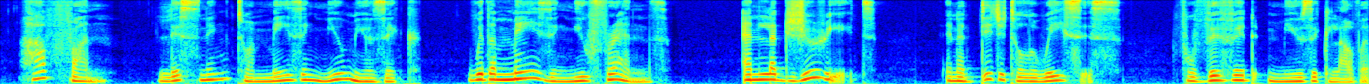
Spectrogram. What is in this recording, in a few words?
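English African Female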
